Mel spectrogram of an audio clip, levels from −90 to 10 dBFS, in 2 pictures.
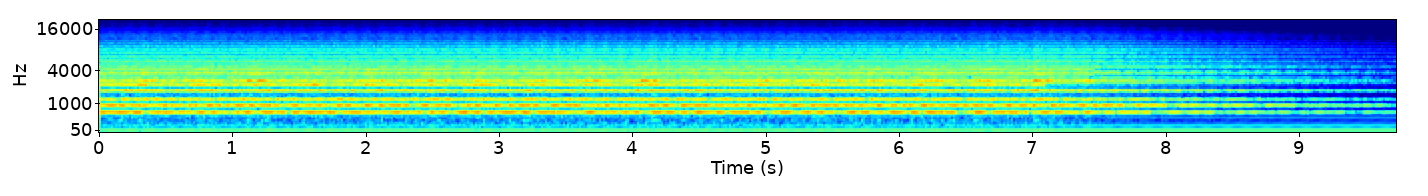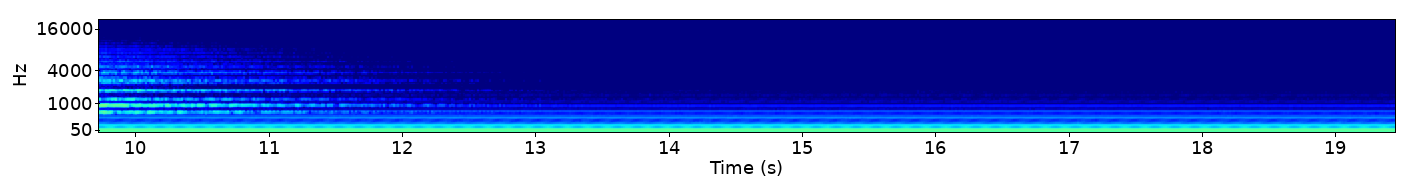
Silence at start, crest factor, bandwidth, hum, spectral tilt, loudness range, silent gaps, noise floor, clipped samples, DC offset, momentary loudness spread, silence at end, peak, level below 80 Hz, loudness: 0 s; 18 dB; 16 kHz; 60 Hz at -50 dBFS; 0.5 dB/octave; 15 LU; none; -49 dBFS; under 0.1%; under 0.1%; 15 LU; 9.65 s; -2 dBFS; -50 dBFS; -16 LUFS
